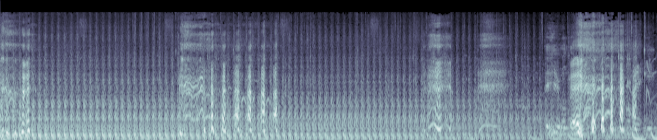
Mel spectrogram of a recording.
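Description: A washing machine running: a steady, rapid mechanical rattle and hum, punctuated every few seconds by louder bursts of clattering and sloshing as laundry tumbles in the turning drum.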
